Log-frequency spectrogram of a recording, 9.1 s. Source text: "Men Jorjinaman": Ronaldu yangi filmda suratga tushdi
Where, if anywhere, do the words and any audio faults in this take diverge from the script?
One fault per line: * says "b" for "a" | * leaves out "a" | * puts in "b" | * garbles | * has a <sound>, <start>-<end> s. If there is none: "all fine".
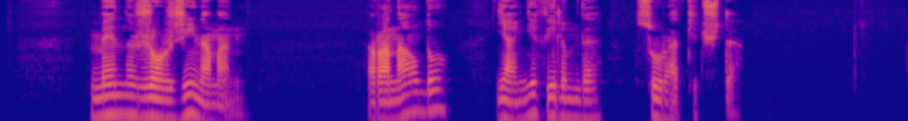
all fine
